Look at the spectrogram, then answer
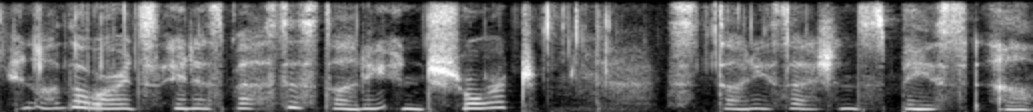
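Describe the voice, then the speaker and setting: Soft-spoken and calm in tone, the speaker moves at a fairly slow pace over noticeable background noise. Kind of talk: soft-spoken ASMR educational talk. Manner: soft-spoken, calm.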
